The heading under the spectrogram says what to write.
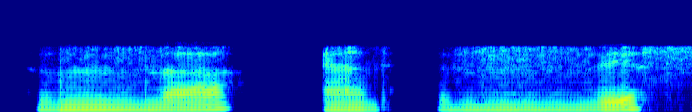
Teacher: you'll make sure that your tongue is a little between your teeth and there's a vibration going on.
